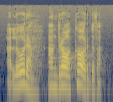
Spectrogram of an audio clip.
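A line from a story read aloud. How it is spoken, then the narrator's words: Resigned sigh. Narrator (Italian): Il ragazzo mise un sospiro, poi disse con rassegnazione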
